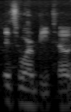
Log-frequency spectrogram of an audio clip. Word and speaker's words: Itsuwaribito: That's how you spell it. It's Warbito.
